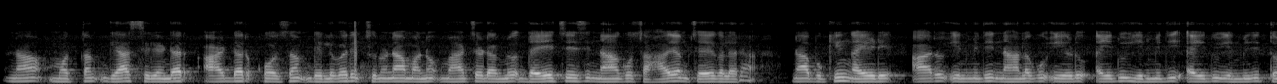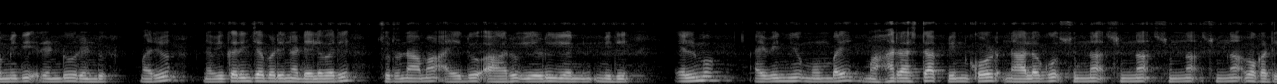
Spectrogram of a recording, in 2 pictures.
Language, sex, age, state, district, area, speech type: Telugu, male, 18-30, Andhra Pradesh, Krishna, urban, read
